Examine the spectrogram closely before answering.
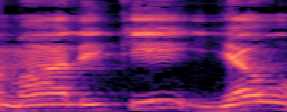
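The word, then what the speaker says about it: مالك يوم: মালিকিয়াউমিদ্দিন, কিয়াও বলি আমরা, এটা কিয়াও হবে না, মালিকি ইয়াও হবে।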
